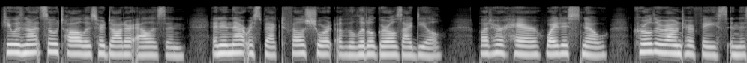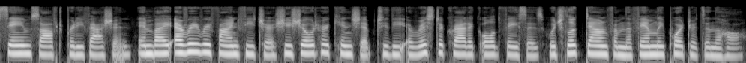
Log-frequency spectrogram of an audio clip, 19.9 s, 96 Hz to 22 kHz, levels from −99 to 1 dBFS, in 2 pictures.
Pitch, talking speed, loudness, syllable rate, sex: 210 Hz, 180 wpm, -20 LUFS, 4.8 syllables/s, female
